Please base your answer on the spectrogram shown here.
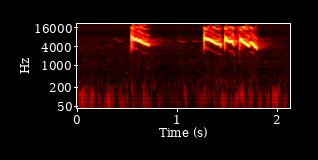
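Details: Wild-type white-eye lure song with a clear, bright voice: a single high falling whistle, a short pause, then a rapid series of three or four descending whistled slurs.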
